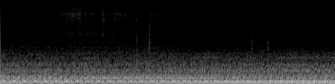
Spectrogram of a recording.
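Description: A 2020 Ford Mustang Shelby GT500 idles in quiet drive mode with a steady, low, even rumble that sounds close, holds the same level throughout and has no voices over it.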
